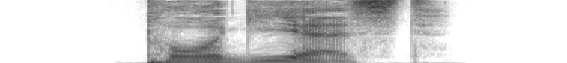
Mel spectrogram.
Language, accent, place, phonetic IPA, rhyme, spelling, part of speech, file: German, Germany, Berlin, [pʊʁˈɡiːɐ̯st], -iːɐ̯st, purgierst, verb, De-purgierst.ogg
- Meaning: second-person singular present of purgieren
